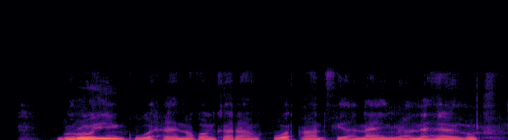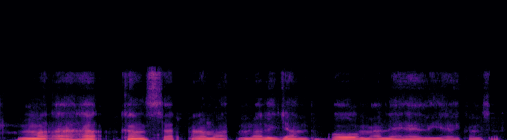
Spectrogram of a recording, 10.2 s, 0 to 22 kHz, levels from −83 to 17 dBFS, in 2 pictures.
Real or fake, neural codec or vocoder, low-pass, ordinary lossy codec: fake; codec, 24 kHz, 3 kbps, HILCodec; 10.8 kHz; Opus, 32 kbps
